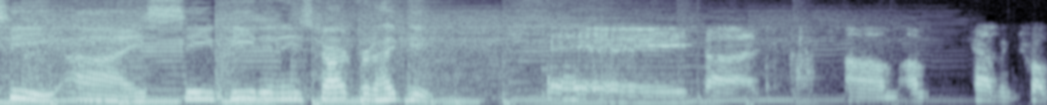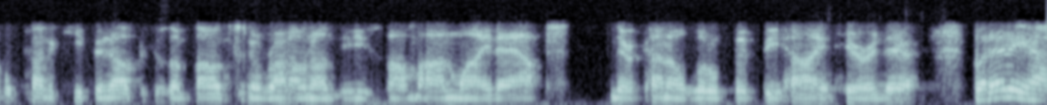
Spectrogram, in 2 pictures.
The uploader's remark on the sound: We have a Rant Hour and take calls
